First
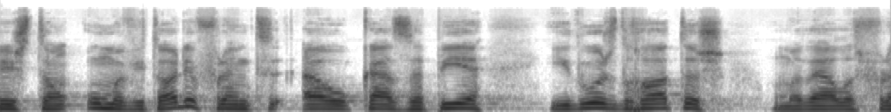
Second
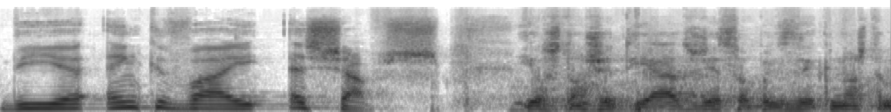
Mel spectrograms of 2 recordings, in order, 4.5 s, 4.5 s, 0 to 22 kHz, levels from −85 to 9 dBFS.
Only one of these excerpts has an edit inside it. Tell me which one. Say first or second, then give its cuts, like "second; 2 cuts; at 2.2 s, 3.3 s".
second; 1 cut; at 2.5 s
